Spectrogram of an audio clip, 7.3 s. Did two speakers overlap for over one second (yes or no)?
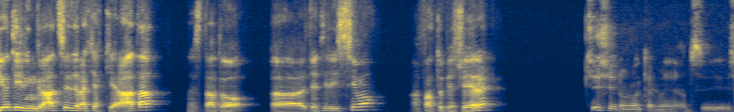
no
